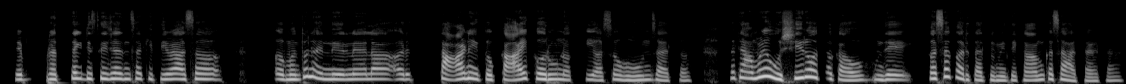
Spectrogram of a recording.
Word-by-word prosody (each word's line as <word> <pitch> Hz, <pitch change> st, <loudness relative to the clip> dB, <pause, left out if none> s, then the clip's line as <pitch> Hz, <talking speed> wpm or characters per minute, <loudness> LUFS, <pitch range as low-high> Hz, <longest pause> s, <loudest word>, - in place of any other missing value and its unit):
ते 230 Hz, -, +1 dB, 0.2 s
प्रत्येक 260 Hz, +3 st, 0 dB
डिसिजनचा 260 Hz, 0 st, +1 dB
किती 240 Hz, -1 st, -4 dB
वेळा 245 Hz, 0 st, +2 dB
असं 245 Hz, -1 st, 0 dB, 0.6 s
अ, 235 Hz, -, 0 dB
म्हणतो 225 Hz, +6 st, +2 dB
ना, 330 Hz, -6 st, +4 dB
निर्णयाला 240 Hz, +1 st, +1 dB
अरे, 235 Hz, 0 st, -2 dB, 0.3 s
ताण 250 Hz, 0 st, +2 dB
येतो. 235 Hz, -5 st, +1 dB
काय 220 Hz, +4 st, +1 dB
करू 240 Hz, -2 st, +4 dB
नक्की, 220 Hz, +1 st, -6 dB
असं 200 Hz, +4 st, -5 dB
होऊन 200 Hz, 0 st, -1 dB
जातं. 185 Hz, -3 st, -6 dB, 0.4 s
तर -, -, -2 dB
त्यामुळे 310 Hz, +4 st, +5 dB
उशीर 290 Hz, -, +5 dB
होतो 290 Hz, -7 st, +2 dB
का 215 Hz, -, -1 dB
हो? 190 Hz, +1 st, 0 dB
म्हणजे 215 Hz, 0 st, -1 dB, 0.2 s
कसं 270 Hz, +7 st, +2 dB
करता 215 Hz, -8 st, -1 dB
तुम्ही 190 Hz, -2 st, -2 dB
ते 195 Hz, -, -3 dB
काम, 195 Hz, +2 st, -1 dB
कसं 235 Hz, -1 st, -1 dB
हाताळता? 175 Hz, 0 st, -5 dB
235 Hz, 175 wpm, -23 LUFS, 205-255 Hz, 0.6 s, त्यामुळे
